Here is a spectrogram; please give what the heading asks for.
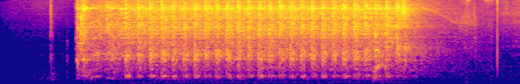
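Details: Nissan GT-R imported from Japan in neglected condition, relay clicking and fuel gauge not working: starter spins the engine evenly, about three compression beats a second, for three seconds without catching; crank-no-start, compression, spark and fuel still to be tested.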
